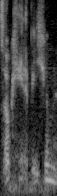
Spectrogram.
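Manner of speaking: whispered mutter under the breath. Voicing a character quietly reassuring the group: muttered under her breath. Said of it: "under her breath, she's like".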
